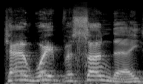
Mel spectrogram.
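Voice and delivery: high, slow, put-on impression; Stacks. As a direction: stretch it out high, impersonating him. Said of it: "read it in his voice".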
